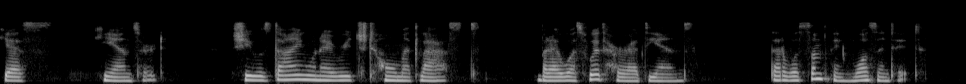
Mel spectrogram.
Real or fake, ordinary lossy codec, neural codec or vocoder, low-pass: real; Opus, 32 kbps; none; 7.2 kHz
